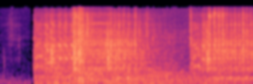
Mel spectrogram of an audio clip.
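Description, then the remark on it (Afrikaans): A light aircraft engine catches abruptly after a moment of silence, then settles into a loud, steady, buzzing roar that briefly eases before surging again. The plane is built to fly slowly and low for anti-poaching and monitoring work by rangers in a national park. “Hierdie is 'n vliegtuig wat uh, baie besonderse eienskappe het.”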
